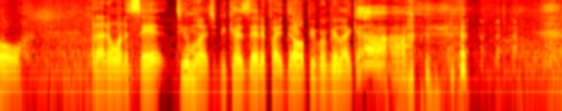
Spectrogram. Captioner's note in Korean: 웃음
